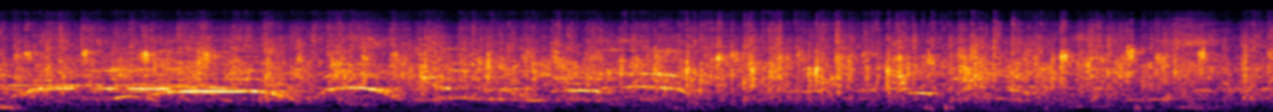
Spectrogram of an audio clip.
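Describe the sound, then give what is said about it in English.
An audience breaks into sustained, dense applause, a hand clap of praise to the Lord during a sermon, holding steady for several seconds, with scattered voices calling out and cheering underneath the continuous clapping. “Somebody give the Lord a hand clap of praise right now.”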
